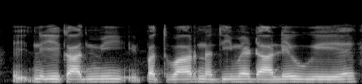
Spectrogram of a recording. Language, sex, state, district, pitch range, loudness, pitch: Hindi, male, Rajasthan, Churu, 120-125 Hz, -15 LUFS, 125 Hz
